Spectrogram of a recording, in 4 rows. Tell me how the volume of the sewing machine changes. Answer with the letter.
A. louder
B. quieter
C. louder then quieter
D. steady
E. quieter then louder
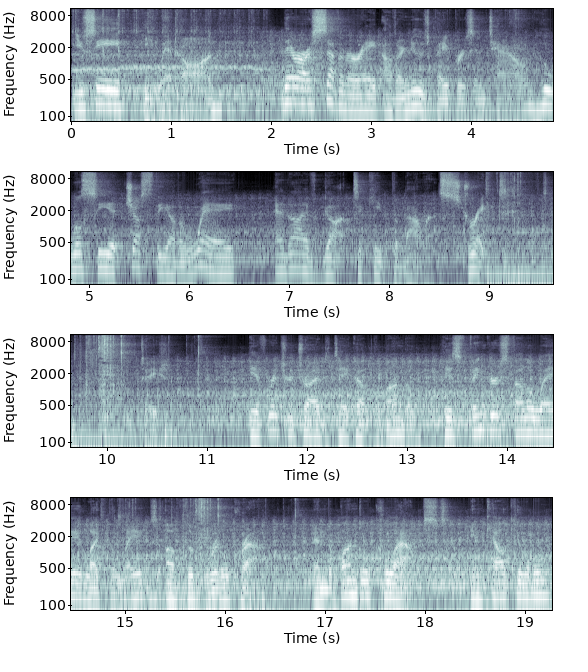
E.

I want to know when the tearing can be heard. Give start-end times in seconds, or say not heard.
3.5-4.5, 8.9-10.9, 14.8-16.8.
